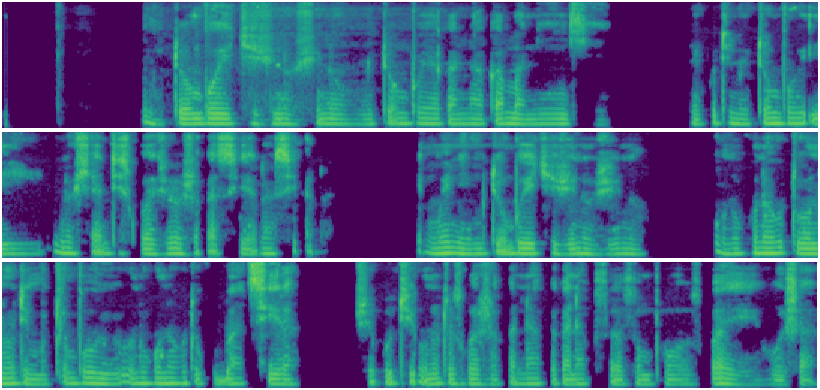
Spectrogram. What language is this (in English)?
Ndau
